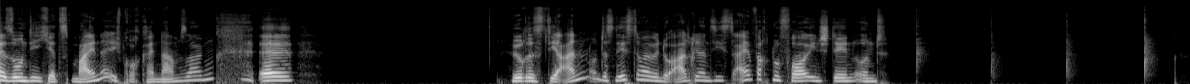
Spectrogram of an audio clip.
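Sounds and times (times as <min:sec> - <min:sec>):
speech: 0:00.0 - 0:03.2, 0:05.1 - 0:08.9
hands clapping: 0:09.1 - 0:11.8.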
